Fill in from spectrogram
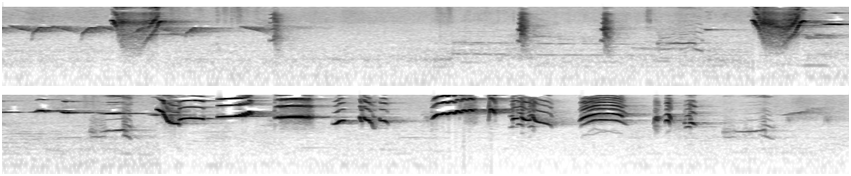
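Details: Oriental magpie-robin trained for singing contests, strong fiery voice: opens with harsh rasps and sharp clicks, then a fast run of bright, looping whistled notes repeated several times per second.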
